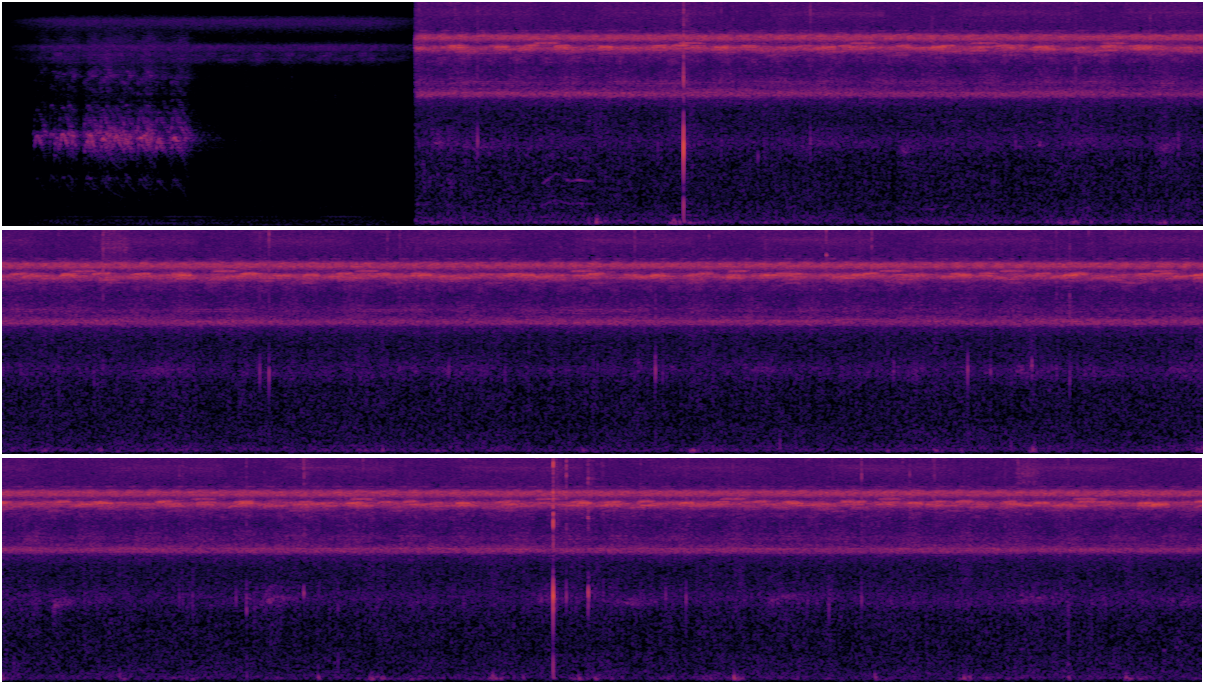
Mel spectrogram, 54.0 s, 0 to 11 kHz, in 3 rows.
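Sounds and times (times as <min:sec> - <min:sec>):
crickets chirping: 0:00.2 - 0:54.0
crow cawing: 0:00.5 - 0:03.0.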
